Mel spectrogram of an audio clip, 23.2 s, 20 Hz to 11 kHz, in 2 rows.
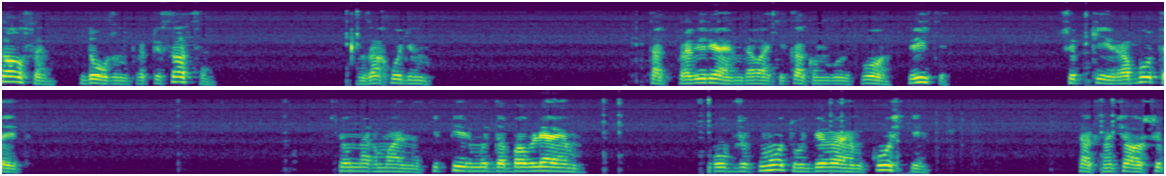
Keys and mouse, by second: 3.5-6.3 drag, 7.9-10.9 drag, 13.3-14.4 middle drag, 17.6-18.7 drag, 19.9 click, 22.6 click.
